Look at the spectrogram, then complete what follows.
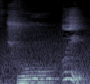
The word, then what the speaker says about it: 주의: 해당할까요 2번 규칙에 해당합니다 첫음절 이외 의다 그렇지 의가 두 번째 글자에 나왔잖아 맞죠 자 그럴 때는로도 발음 가능 이로도 발음 가능 주의도 되고 주이도 됩니다 자 다음 나의 같은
